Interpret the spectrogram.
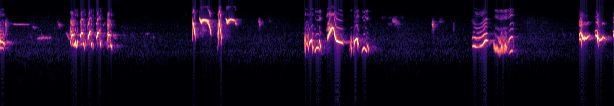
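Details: Brown thrasher song mixing a thin high whistle, a stuttering chip series, loud sweeping notes, buzzy doubled slurs and rising hooked calls, phrases changing constantly with brief silences.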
